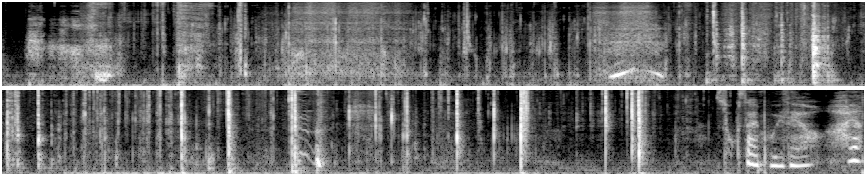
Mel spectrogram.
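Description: Close-miked chewing of a mouthful of lobster tail meat: a stream of short, sharp wet mouth clicks and smacks that grow denser in the second half.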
